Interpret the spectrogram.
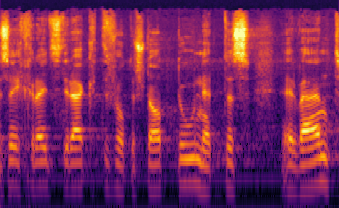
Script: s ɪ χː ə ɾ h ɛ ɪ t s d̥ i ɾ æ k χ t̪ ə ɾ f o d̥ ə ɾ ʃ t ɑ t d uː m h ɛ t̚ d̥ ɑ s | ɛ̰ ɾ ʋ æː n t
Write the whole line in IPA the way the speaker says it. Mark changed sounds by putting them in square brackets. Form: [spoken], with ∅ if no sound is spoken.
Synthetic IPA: s ɪ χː ə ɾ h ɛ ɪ t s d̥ i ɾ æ k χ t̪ ə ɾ f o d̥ ə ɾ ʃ t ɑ t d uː [n] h ɛ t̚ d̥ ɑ s | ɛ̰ ɾ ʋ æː n t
